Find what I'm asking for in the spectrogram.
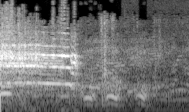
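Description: A rooster crows once, loud and close, its strained call trailing off after under a second into fainter clucking, just before a cockfight.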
